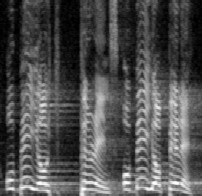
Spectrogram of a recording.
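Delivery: high, loud repeated instruction; preacher's command. Retold or imitated. Preacher telling children to obey parents, loud high command. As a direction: proclaim it firmly to the children. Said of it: "I said".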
